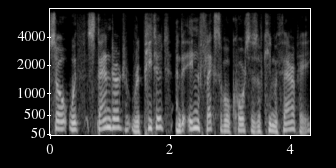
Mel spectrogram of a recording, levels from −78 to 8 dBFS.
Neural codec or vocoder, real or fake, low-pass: none; real; 7.2 kHz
